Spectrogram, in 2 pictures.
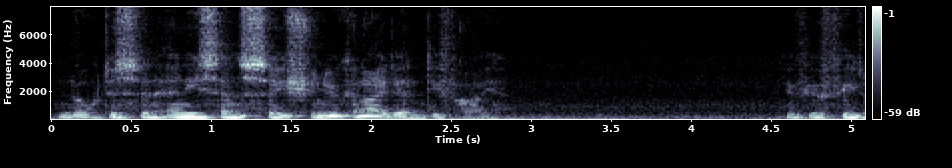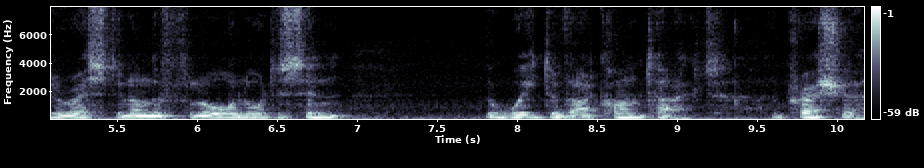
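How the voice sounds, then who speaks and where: A man leading a guided mindfulness meditation in a calm, unhurried way, leaving long pauses between phrases. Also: mid-range voice. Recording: distant mic with faint room noise.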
